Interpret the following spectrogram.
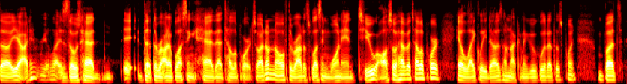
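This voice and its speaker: A man's voice: sits low, smooth, no room sound, studio quality. A man talking casually over his gameplay footage, laid-back and rambling, swearing freely as he recounts his game. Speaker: gaming channel host.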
